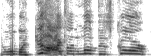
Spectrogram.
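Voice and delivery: high, squealing delight; the guy gushes over his dream car, squealing high; excited squeal. Retold or imitated. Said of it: "He's just so excited".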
